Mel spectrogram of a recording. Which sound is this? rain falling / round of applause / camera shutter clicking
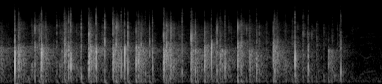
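round of applause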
